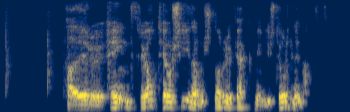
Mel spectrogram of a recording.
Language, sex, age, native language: Icelandic, male, 50-59, Icelandic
